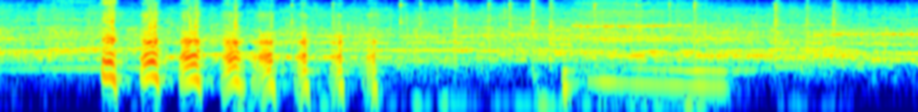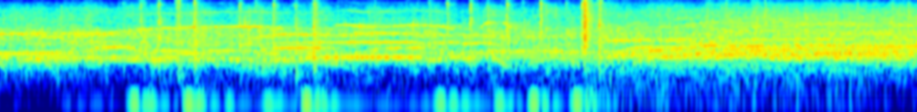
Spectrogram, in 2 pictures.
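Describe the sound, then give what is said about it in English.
A round of applause sound effect: a quick run of about eight sharp, loud claps opens, then a steady wash of crowd clapping and cheering carries on to the end. “Like, can we give a round of applause to Antonio Brown for faking a vax card?”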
